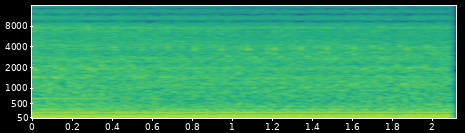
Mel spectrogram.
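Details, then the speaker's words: VW Jetta TDI diesel after AC compressor clutch and noisy bearing replacement; even idle with steady low diesel knock, no squeal or grinding from belt side; compressor noise gone. "And there we go. No more noise from the AC compressor. Much better."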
